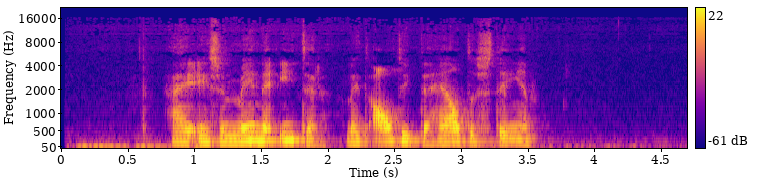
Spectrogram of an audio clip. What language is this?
Western Frisian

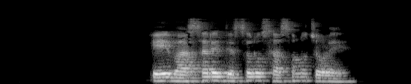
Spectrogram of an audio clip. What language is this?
Odia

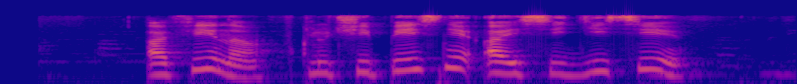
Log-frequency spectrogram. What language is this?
Russian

